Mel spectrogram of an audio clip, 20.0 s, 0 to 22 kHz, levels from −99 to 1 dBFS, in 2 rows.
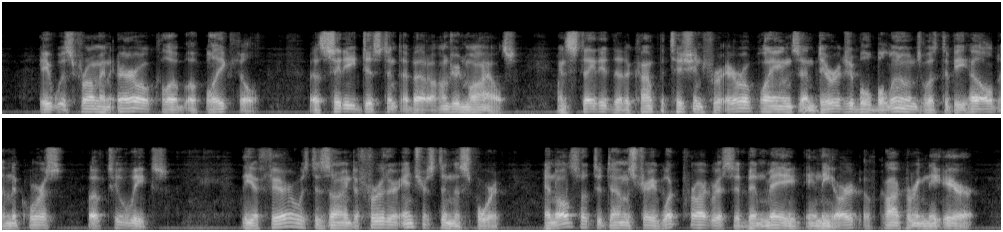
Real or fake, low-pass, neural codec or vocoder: fake; 7.2 kHz; codec, 24 kHz, 3 kbps, HILCodec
